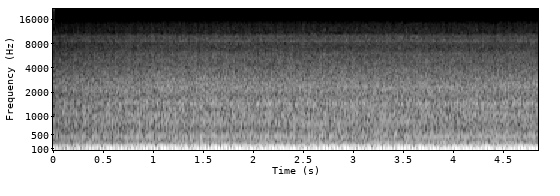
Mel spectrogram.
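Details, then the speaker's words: 2011 GMC Sierra 1500 after swapping in a junkyard engine for a seized one, first start: low, even, quiet idle rumble with no knocks or misses; good oil pressure apparent and gauge temperature low. "It's quiet. Look at that. Very good, very good, very good."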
